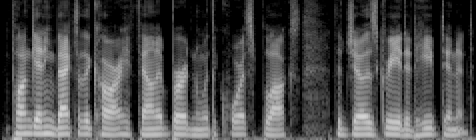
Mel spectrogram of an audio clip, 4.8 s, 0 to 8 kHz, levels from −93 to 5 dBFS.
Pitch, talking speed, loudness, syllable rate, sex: 130 Hz, 265 wpm, -20 LUFS, 6.1 syllables/s, male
